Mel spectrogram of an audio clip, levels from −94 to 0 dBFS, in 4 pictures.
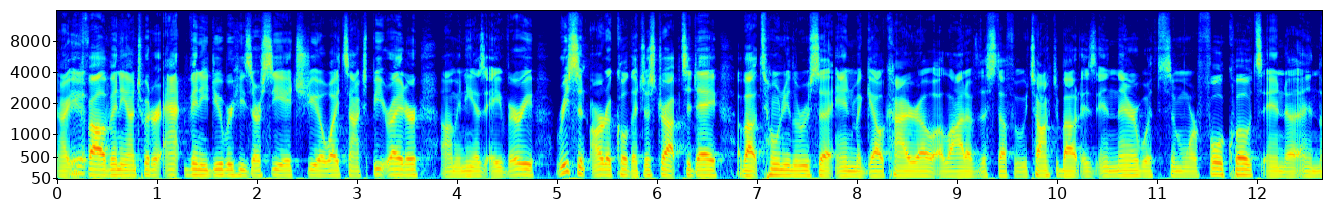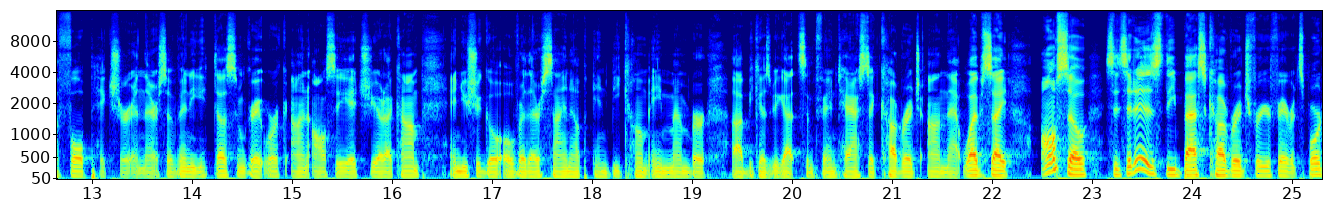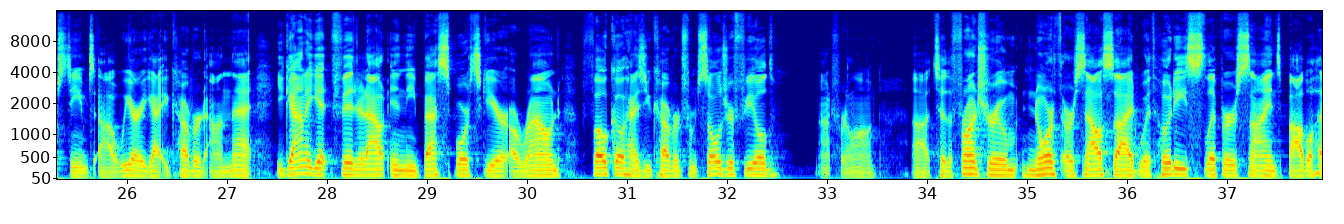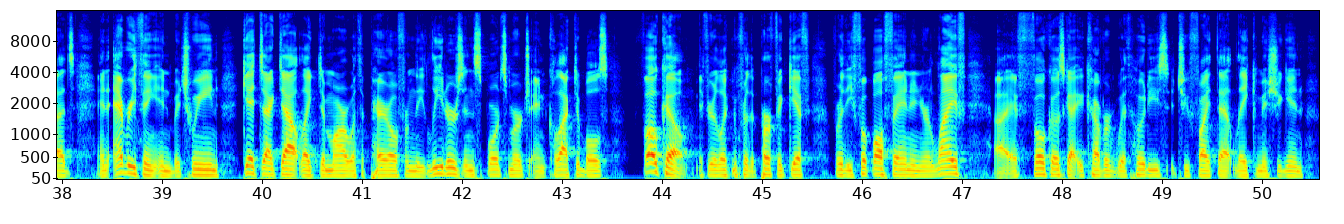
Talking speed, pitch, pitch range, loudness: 230 wpm, 110 Hz, 95-120 Hz, -27 LUFS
